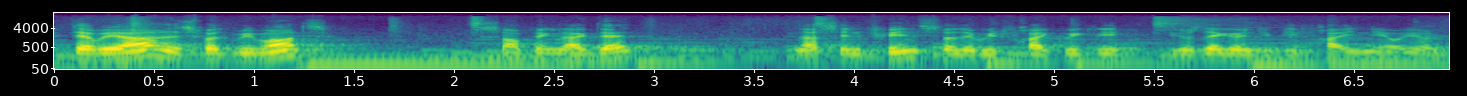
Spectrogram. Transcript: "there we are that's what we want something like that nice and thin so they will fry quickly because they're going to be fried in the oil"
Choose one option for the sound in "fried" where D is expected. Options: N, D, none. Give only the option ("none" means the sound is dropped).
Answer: none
